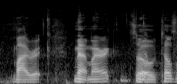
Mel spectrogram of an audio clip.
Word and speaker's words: Myrick: what how do you say your last name myrick myrick matt myrick so tell us a little about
